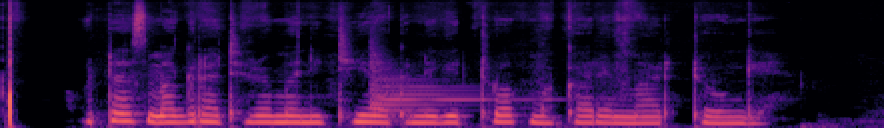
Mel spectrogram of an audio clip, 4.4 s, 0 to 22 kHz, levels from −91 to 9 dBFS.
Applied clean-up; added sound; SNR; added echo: none; Snare drum; 19 dB; none.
